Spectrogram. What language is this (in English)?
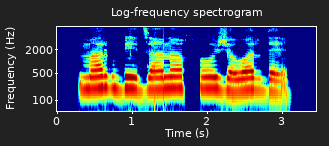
Pashto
